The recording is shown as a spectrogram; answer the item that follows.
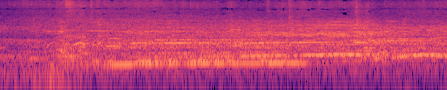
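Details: Giant fattened cattle jumping and stamping during unloading let out a long, steady, low moo lasting several seconds, with rich harmonics and a slight upward step partway through. Faint voices are behind.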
